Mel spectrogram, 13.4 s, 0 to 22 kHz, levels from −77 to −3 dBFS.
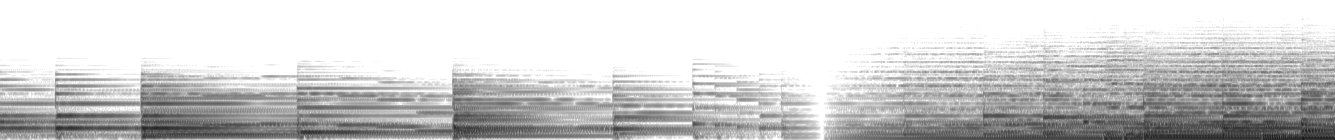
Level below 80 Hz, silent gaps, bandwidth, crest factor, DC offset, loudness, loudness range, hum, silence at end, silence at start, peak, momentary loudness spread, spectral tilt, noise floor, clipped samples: -26 dBFS; none; 7.6 kHz; 16 dB; under 0.1%; -22 LUFS; 15 LU; none; 0 s; 0 s; -4 dBFS; 20 LU; -8.5 dB/octave; -46 dBFS; under 0.1%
